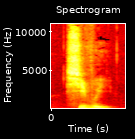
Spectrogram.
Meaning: grey
- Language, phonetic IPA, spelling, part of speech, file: Belarusian, [sʲiˈvɨ], сівы, adjective, Be-сівы.ogg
